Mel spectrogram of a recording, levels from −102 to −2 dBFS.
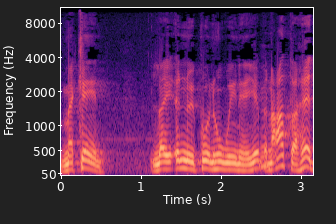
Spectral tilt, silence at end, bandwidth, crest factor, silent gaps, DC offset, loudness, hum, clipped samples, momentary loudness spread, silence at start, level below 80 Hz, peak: -7.5 dB/octave; 0 s; 11 kHz; 12 dB; none; under 0.1%; -22 LUFS; none; under 0.1%; 5 LU; 0 s; -62 dBFS; -10 dBFS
